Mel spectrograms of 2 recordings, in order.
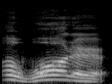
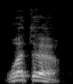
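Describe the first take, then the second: First: Slow, drawn-out American "water"; mock American accent. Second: "water" with a crisp T; old pronunciation. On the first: Imitating Americans who finally understand, exaggerated American accent. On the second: Retold or imitated. Newcomer repeating to baffled Americans, "water" with a clear T. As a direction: keep the T in "water". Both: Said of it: "I used to say".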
